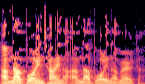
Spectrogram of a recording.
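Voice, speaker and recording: A man born in Korea, preaching a sermon to a congregation in an emphatic way, with halting restarts. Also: medium pitch, fairly bright tone, dull audio. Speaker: pastor.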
